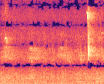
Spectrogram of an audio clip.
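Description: Quiet outdoor summer ambience: a faint steady high buzz of insects with faint birds, and a short hiss near the end.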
